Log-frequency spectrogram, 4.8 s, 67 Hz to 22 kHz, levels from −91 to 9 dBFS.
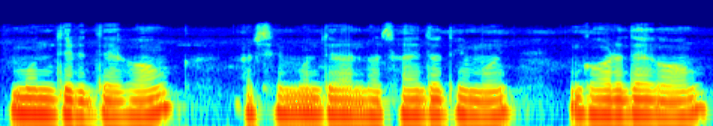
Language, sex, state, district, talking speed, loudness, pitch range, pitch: Chakma, male, Tripura, Unakoti, 115 wpm, -16 LUFS, 115-125 Hz, 120 Hz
